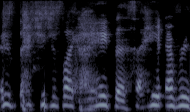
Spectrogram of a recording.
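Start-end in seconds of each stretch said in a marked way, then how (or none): 1.0-2.4 soft, tired, worn-out little grumble. Describing how she replies, voicing her as mock-tired. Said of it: "a little tired".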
